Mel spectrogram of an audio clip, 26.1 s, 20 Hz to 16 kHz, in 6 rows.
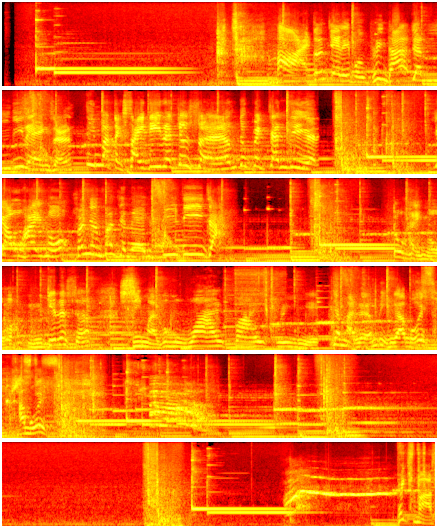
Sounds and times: Music: 2.3 - 21.9, 25.4 - 26.0.

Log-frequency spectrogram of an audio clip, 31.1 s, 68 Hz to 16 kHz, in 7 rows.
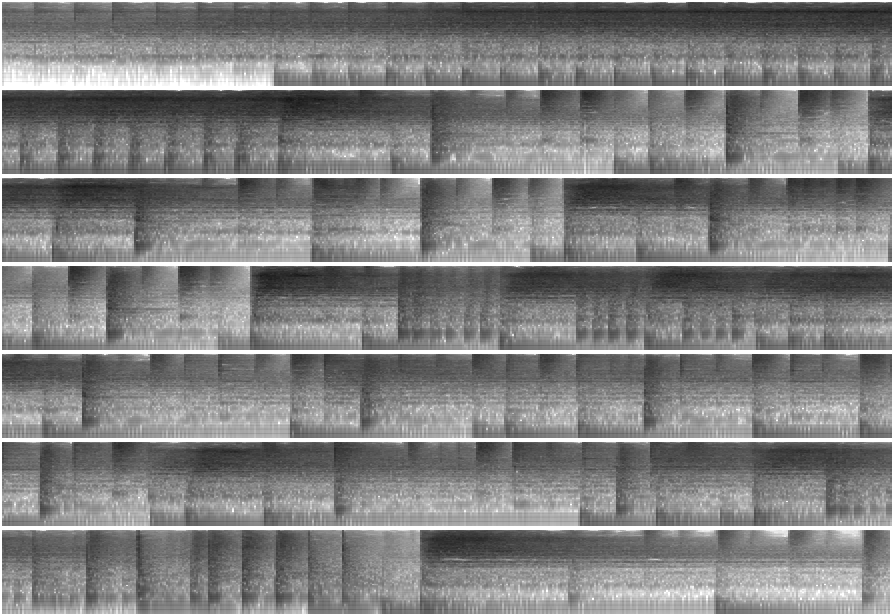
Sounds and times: Hi-hat: 0.0 - 26.9
Bass drum: 1.4 - 24.5, 25.1 - 31.1.

